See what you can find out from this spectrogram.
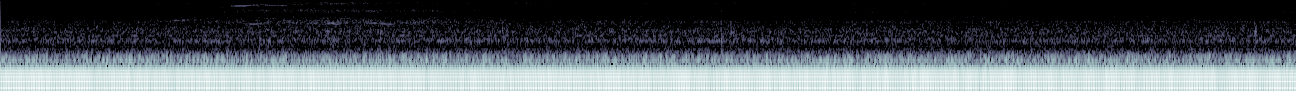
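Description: Deep, low idle rumble with an uneven, lumpy beat of about two or three pulses a second instead of a smooth hum; rough warm idle.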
